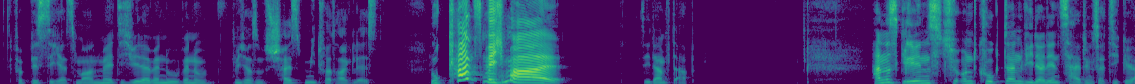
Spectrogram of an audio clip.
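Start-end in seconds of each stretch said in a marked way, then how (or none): 4.3-5.7 slow, much louder and higher; slam-the-door exit yell; furious parting shout. Acted. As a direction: hurl it at him as you leave. Bella storms off.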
